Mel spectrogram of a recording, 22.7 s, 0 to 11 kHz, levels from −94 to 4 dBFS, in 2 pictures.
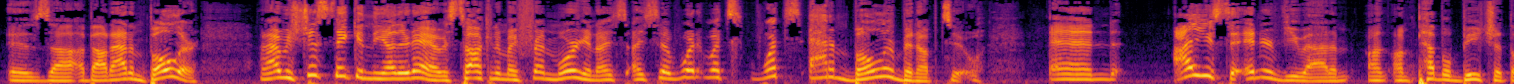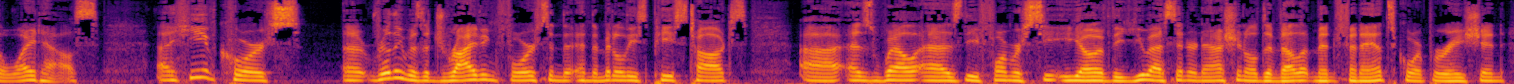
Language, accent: English, American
